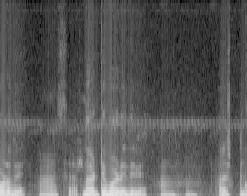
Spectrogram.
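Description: A man speaking in short phrases, with a faint, steady high-pitched insect trill in the background.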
